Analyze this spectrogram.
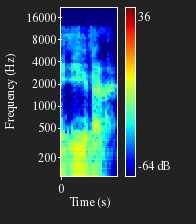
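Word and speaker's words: Aether: we were like okay it's definitely either and then like 50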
